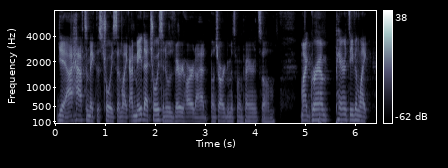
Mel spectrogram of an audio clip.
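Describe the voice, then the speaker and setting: A man's voice: medium pitch, steady tone, fast, fairly bright tone. A twenty-year-old man chatting casually as a podcast guest, earnest and full of slang. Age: 20 years old.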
